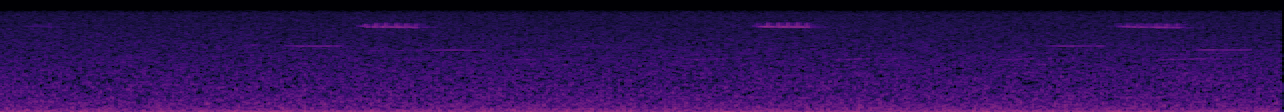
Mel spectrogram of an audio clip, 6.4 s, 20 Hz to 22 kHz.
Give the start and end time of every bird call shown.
[0.82, 3.02] Mountain Chickadee (Poecile gambeli)
[1.32, 6.42] Golden-crowned Kinglet (Regulus satrapa)
[2.72, 6.42] Red-breasted Nuthatch (Sitta canadensis)
[4.52, 6.42] Mountain Chickadee (Poecile gambeli)

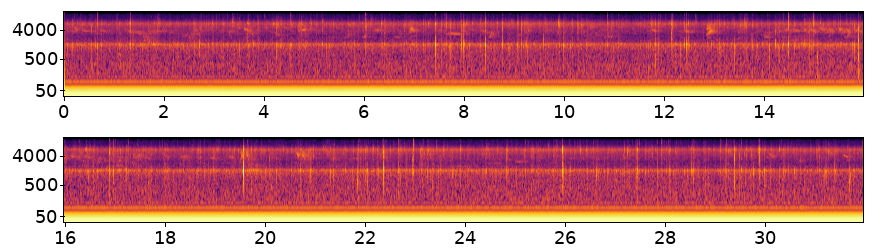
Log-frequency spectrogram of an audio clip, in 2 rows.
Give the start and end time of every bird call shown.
[0.12, 0.92] Apapane (Himatione sanguinea)
[1.22, 1.62] Apapane (Himatione sanguinea)
[3.52, 3.82] Apapane (Himatione sanguinea)
[4.72, 5.12] Apapane (Himatione sanguinea)
[6.82, 7.12] Apapane (Himatione sanguinea)
[7.42, 8.72] Apapane (Himatione sanguinea)
[11.62, 11.92] Apapane (Himatione sanguinea)
[12.22, 13.12] Apapane (Himatione sanguinea)
[14.12, 16.72] Hawaii Akepa (Loxops coccineus)
[19.42, 19.82] Hawaii Elepaio (Chasiempis sandwichensis)
[20.52, 20.92] Hawaii Elepaio (Chasiempis sandwichensis)
[30.02, 30.32] Apapane (Himatione sanguinea)
[31.52, 31.82] Apapane (Himatione sanguinea)

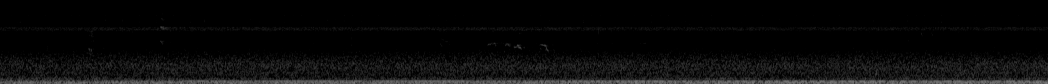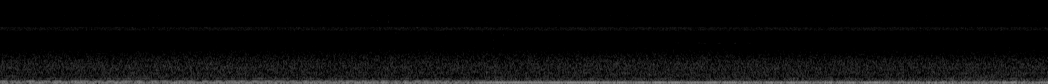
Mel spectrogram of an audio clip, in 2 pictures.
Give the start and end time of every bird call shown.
[1.47, 1.87] Rose-breasted Grosbeak (Pheucticus ludovicianus)
[4.57, 5.77] Rose-breasted Grosbeak (Pheucticus ludovicianus)

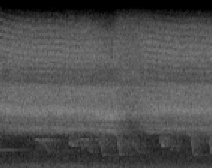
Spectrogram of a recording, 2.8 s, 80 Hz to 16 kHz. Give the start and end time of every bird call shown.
[0.00, 2.83] Buff-breasted Wren (Cantorchilus leucotis)
[0.00, 2.83] Hauxwell's Thrush (Turdus hauxwelli)

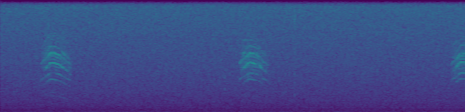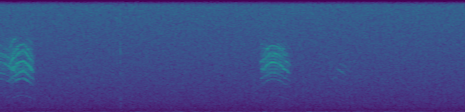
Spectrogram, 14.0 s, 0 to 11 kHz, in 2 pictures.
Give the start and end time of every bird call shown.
[0.57, 1.07] Hawaii Amakihi (Chlorodrepanis virens)
[3.57, 4.07] Hawaii Amakihi (Chlorodrepanis virens)
[6.77, 7.47] Hawaii Amakihi (Chlorodrepanis virens)
[10.87, 11.37] Hawaii Amakihi (Chlorodrepanis virens)
[11.97, 12.17] Hawaii Amakihi (Chlorodrepanis virens)

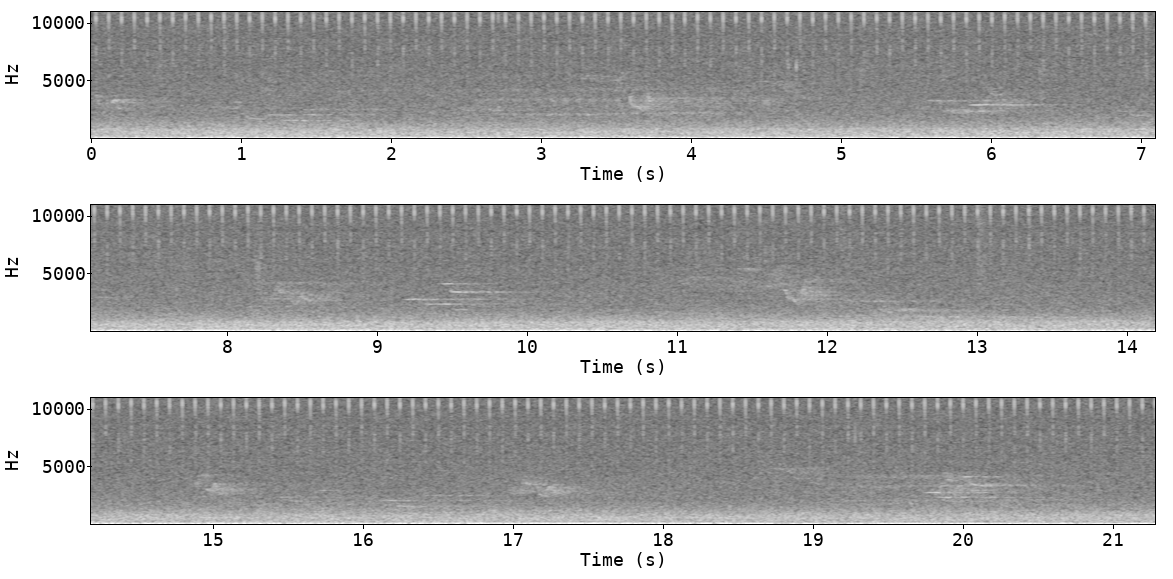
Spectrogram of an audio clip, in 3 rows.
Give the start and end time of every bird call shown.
[5.61, 6.41] Wood Thrush (Hylocichla mustelina)
[9.11, 9.91] Wood Thrush (Hylocichla mustelina)
[11.61, 17.51] Red-eyed Vireo (Vireo olivaceus)
[19.61, 20.41] Wood Thrush (Hylocichla mustelina)

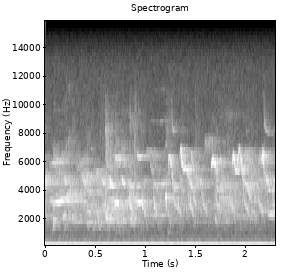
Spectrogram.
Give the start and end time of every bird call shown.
[0.00, 1.00] Iiwi (Drepanis coccinea)
[0.40, 1.10] Omao (Myadestes obscurus)
[1.20, 2.30] Warbling White-eye (Zosterops japonicus)

